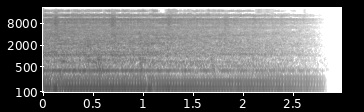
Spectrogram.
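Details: 1979 Mazda B2000 after the exhaust manifold gasket was replaced, found never previously changed, to cure a loud exhaust leak: steady low, even idle hum with carburetor audible, no puffing or ticking from the manifold; normal idle.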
